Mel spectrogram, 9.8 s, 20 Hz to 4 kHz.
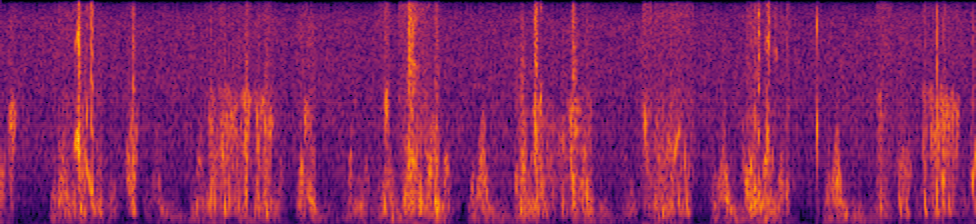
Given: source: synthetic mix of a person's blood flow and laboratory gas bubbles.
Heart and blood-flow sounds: Doppler ultrasound of blood flow; precordium
0.08-0.17 s: bubbles
0.57-1.06 s: bubbles
1.25-1.40 s: bubbles
2.04-2.78 s: bubbles
2.96-3.18 s: bubbles
3.79-3.91 s: bubbles
3.98-4.43 s: bubbles
5.13-5.94 s: bubbles
6.42-6.93 s: bubbles
7.41-7.92 s: bubbles
8.15-8.21 s: bubbles
8.76-8.93 s: bubbles
8.96-9.12 s: bubbles
9.21-9.62 s: bubbles
9.69-9.77 s: bubbles
From the record:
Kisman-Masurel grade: 233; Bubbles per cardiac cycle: several, 3 to 8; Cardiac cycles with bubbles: 50 to 99%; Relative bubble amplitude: loud (0.450 to 0.775); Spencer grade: 3 (all of the cardiac periods contain showers or single bubble signals, but not dominating or overriding the cardiac motion signals); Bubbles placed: only in the low amplitude regions of the cardiac cycle

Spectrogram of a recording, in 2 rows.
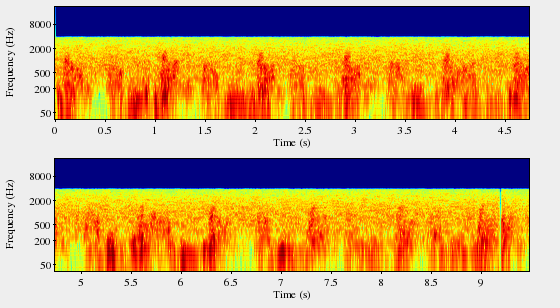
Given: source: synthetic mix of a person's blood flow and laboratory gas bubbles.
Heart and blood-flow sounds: Doppler ultrasound of blood flow; precordium
0.84-0.97 s: bubbles
From the record:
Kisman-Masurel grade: 112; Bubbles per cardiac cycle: 1 to 2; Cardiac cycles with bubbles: 1 to 10%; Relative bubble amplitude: moderate (0.250 to 0.450); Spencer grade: 1 (occasional bubble signal discernible with the cardiac motion signal, with majority of cardiac periods free of bubbles); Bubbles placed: anywhere in the cardiac cycle

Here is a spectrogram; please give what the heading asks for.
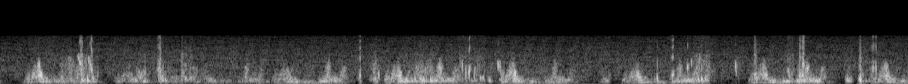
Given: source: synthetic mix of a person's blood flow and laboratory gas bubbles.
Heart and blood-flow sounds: Doppler ultrasound of blood flow; precordium
0.59-0.99 s: bubbles
1.33-1.50 s: bubbles
1.55-1.70 s: bubbles
1.80-1.99 s: bubbles
3.58-3.64 s: bubbles
3.69-3.83 s: bubbles
4.04-4.44 s: bubbles
4.57-5.04 s: bubbles
6.54-6.62 s: bubbles
6.69-6.78 s: bubbles
6.83-7.15 s: bubbles
7.33-7.40 s: bubbles
7.53-7.60 s: bubbles
7.80-8.21 s: bubbles
8.45-8.54 s: bubbles
8.57-8.78 s: bubbles
From the record:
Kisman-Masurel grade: 332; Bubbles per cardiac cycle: rolling drumbeat, 9 or more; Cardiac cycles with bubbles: 50 to 99%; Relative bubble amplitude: moderate (0.250 to 0.450); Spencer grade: 3 (all of the cardiac periods contain showers or single bubble signals, but not dominating or overriding the cardiac motion signals); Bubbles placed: only in the low amplitude regions of the cardiac cycle

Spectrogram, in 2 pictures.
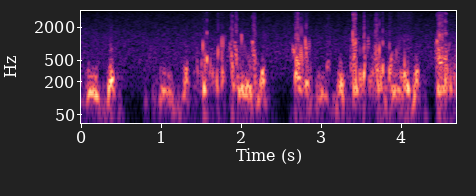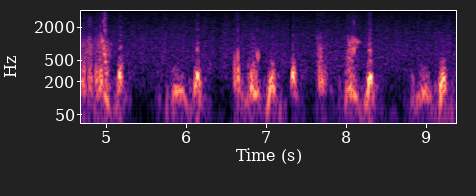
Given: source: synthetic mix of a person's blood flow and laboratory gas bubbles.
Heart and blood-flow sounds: Doppler ultrasound of blood flow; precordium
1.41-2.22 s: bubbles
2.62-2.90 s: bubbles
3.06-3.13 s: bubbles
3.33-4.14 s: bubbles
4.42-5.08 s: bubbles
6.58-6.71 s: bubbles
6.78-6.93 s: bubbles
7.62-7.78 s: bubbles
8.00-8.19 s: bubbles
From the record:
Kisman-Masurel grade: 232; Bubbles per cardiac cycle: several, 3 to 8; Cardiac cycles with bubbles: 50 to 99%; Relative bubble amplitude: moderate (0.250 to 0.450); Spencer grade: 3 (all of the cardiac periods contain showers or single bubble signals, but not dominating or overriding the cardiac motion signals); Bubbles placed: only in the low amplitude regions of the cardiac cycle

